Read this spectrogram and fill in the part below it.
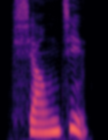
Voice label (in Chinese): "详尽", Chinese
